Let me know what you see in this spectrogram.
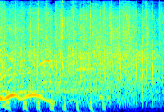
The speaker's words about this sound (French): Cette espèce de rire pervers qu'il y a dans cet applaudissement. C'est ça, c'est horrible.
